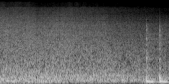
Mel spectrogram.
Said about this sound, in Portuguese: o som dos passarinhos e da maré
